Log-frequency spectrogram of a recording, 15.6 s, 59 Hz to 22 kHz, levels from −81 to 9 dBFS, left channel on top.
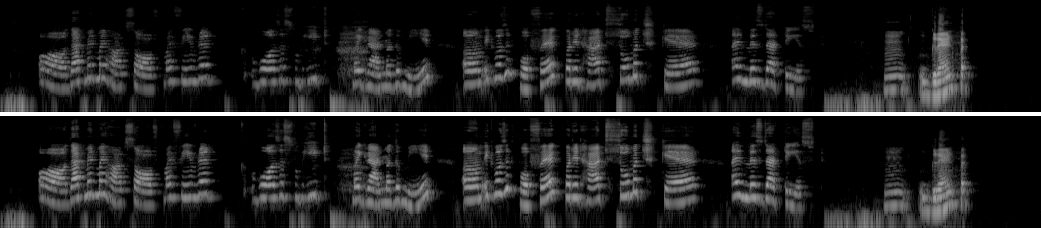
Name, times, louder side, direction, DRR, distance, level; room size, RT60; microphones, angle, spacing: voice 1, 0.6-3.2 3.8-4.9 5.3-6.5 6.9-10.5 11.0-12.2, right 5 dB, 35° right, 0.3 m, -35 dB
voice 2, 13.3-14.5, left 4 dB, 45° left, 0.6 m, -32 dB
3.5 x 3.0 x 2.5 m
head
